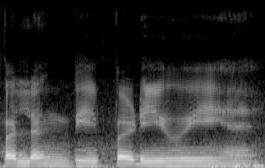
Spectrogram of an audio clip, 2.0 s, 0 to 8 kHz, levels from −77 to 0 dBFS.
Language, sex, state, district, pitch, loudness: Hindi, male, Uttar Pradesh, Lucknow, 125 Hz, -16 LUFS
